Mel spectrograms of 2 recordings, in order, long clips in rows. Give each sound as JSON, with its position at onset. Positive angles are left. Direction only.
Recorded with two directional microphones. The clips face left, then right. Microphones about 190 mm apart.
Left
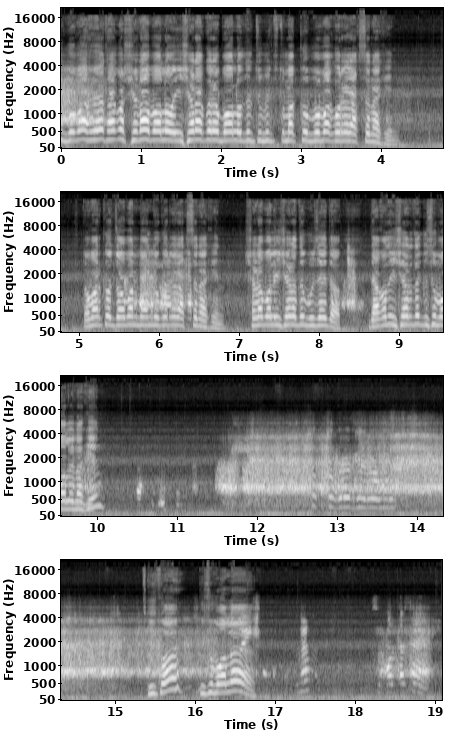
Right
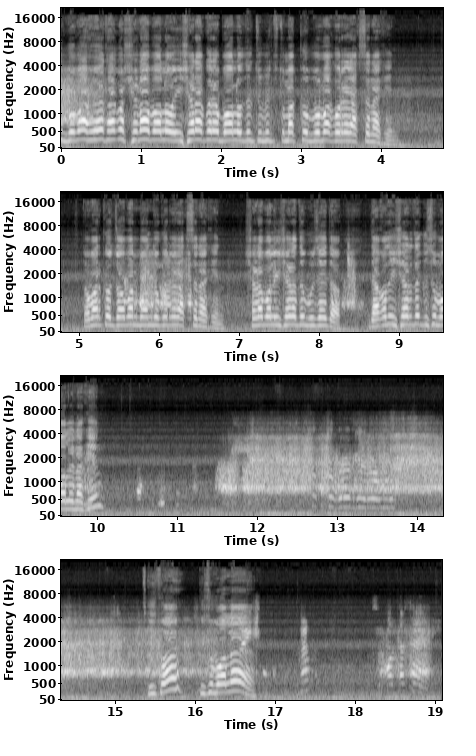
{"t": 0.1, "sound": "speech", "side_deg": -15}
{"t": 11.5, "sound": "a sound", "side_deg": 45}
{"t": 13.2, "sound": "vehicle", "side_deg": 40}
{"t": 15.4, "sound": "speech", "side_deg": -5}
{"t": 18.3, "sound": "speech", "side_deg": 35}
